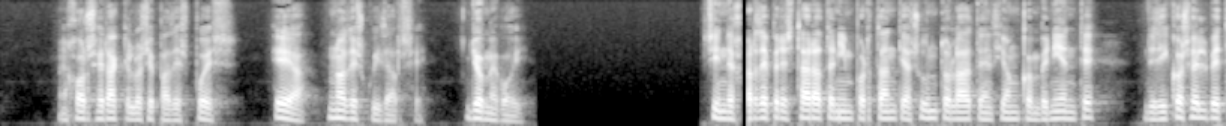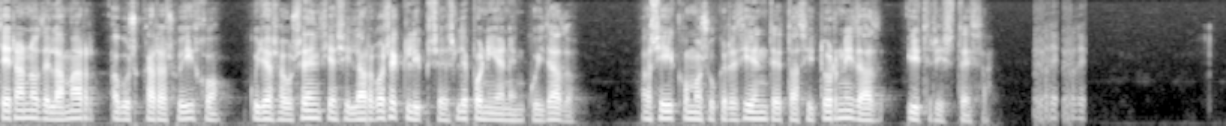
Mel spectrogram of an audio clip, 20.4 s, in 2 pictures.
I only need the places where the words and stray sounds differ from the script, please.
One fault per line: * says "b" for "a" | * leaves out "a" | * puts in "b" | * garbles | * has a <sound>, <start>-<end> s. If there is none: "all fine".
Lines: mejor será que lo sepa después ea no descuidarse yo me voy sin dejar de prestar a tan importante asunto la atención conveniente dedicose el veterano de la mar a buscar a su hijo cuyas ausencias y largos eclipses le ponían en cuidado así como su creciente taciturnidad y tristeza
* has a dropout, 6.2-6.2 s
* has a laugh, 18.8-19.3 s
